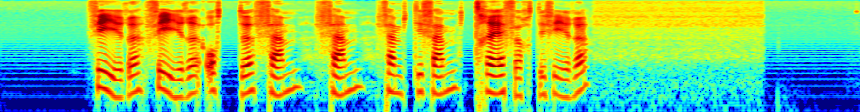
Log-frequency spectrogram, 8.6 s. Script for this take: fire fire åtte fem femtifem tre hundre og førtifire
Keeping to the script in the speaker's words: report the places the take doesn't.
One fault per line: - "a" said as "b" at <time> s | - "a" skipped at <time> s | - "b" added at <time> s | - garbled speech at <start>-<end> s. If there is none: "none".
- "fem" added at 3.2 s
- "hundre" skipped at 5.0 s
